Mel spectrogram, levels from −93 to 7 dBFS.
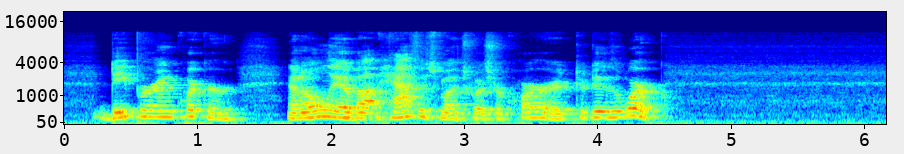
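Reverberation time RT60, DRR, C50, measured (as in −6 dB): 0.45 s, 1.5 dB, 9.0 dB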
